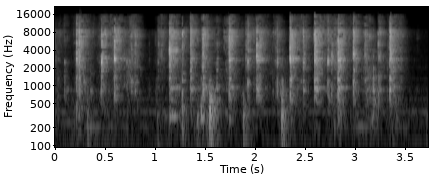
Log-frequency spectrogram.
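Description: A spoon mixes batter in a bowl during home baking, giving a rapid, uneven run of clinking and scraping taps against the bowl that continues steadily without talk.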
